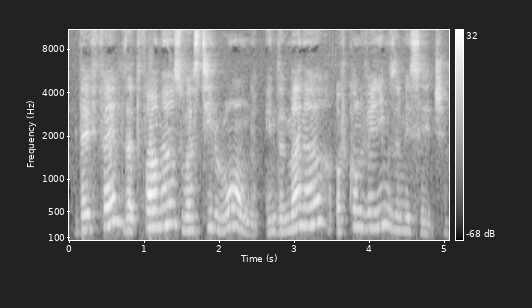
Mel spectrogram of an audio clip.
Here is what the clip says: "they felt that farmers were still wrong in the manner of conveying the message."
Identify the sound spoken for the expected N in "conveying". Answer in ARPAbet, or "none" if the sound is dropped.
N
